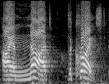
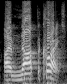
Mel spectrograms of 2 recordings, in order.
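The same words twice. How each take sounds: First: Very slow, each word weighed, falling hard on Christ; emphatic denial. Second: Said in the usual way. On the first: Shown as a demonstration. Preacher reading John's denial to the congregation, slow and emphatic. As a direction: lean on every word of "I am not the Christ", slow and final. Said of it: "It's a, an emphatic statement". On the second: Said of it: "adamant about who he was not".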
